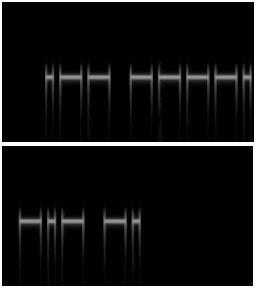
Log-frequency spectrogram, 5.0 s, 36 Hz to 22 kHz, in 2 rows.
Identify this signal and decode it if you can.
Morse code, heard as a keyed tone, about 17 wpm, 700 Hz. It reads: W9KN
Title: USA Call Signs - 4 Characters - Repeated 2x - 17wpm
